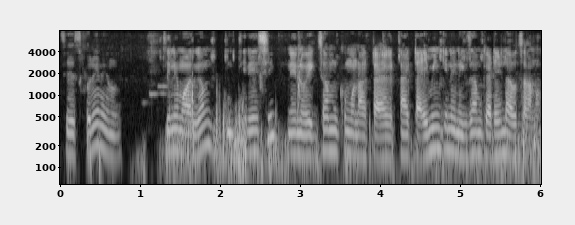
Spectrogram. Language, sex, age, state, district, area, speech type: Telugu, male, 18-30, Telangana, Hyderabad, urban, spontaneous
